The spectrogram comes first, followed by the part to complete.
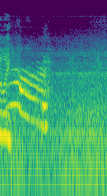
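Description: A husky 'talking' from inside her crate: one short yowling vocalization about a second long whose pitch rises and then slides down. She is complaining at being kept shut in the crate.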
